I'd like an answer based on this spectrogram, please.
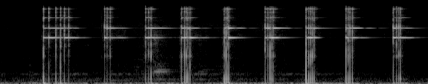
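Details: Fishing reel clicker after repair, broken click spring replaced and glued in; spool turned by hand. Crisp, bright clicks in even bursts about twice a second; clicker works properly and sounds clean.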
